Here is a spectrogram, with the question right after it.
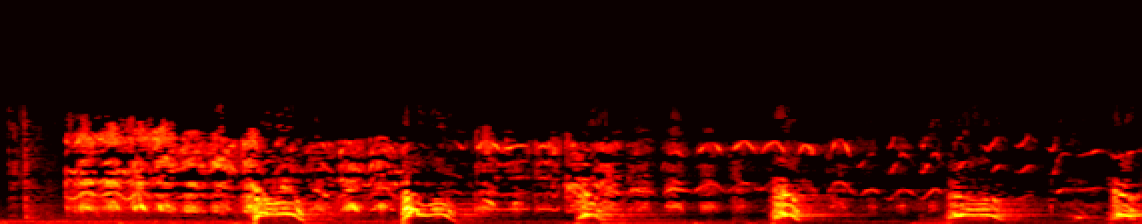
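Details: A young male Dalmatian finding his bark gives short, high, yelping barks, one roughly every second or so.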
